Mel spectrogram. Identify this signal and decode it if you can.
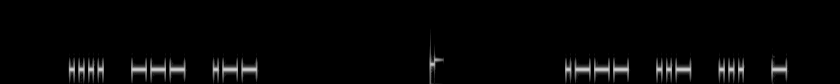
Morse code, heard as a keyed tone, about 25 wpm, spaced as for 18 wpm, 700 Hz. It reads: HOW JUST
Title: 2x Character Spacing - Top 300 Words - 25wpm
